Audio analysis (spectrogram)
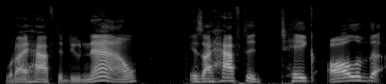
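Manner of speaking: normal talking voice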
